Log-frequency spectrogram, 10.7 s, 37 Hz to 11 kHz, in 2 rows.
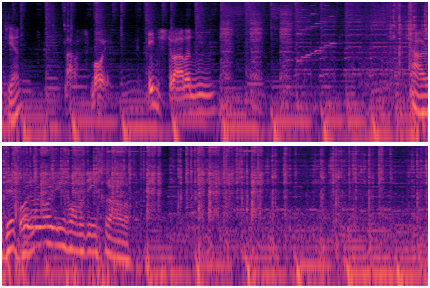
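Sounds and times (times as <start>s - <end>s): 
speech: 0.0s - 2.9s, 5.1s - 7.2s
coins dropping: 4.6s - 10.6s.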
